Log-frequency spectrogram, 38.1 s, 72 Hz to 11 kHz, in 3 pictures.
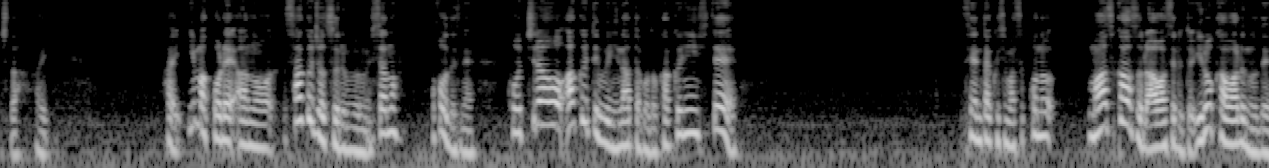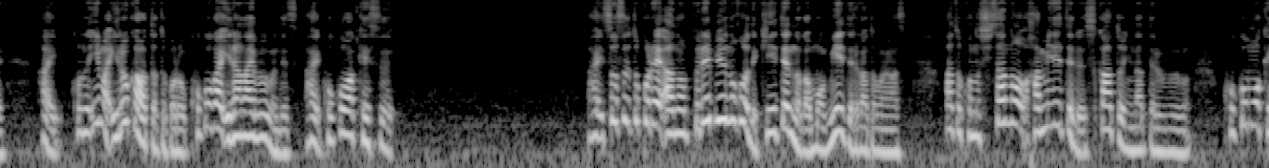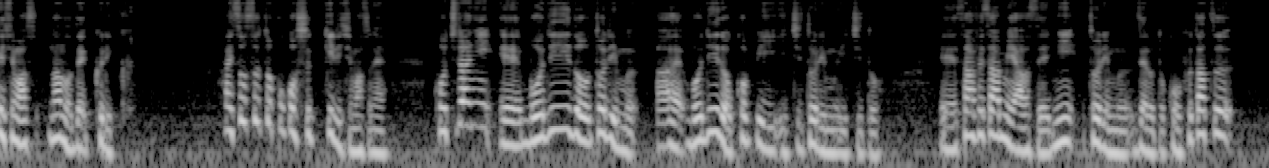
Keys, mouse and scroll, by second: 16.1 click, 26.5 click.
